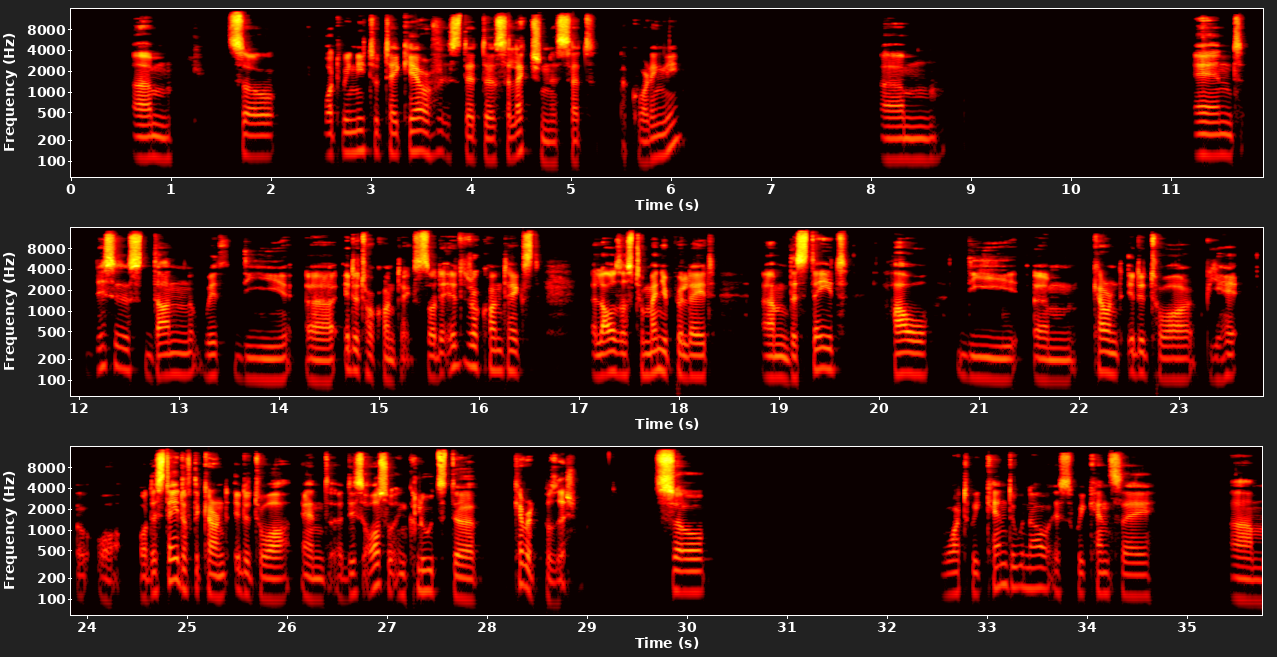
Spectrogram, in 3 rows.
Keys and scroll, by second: 0.0 BackSpace, 2.4 super+z, 11.5 Return, 31.5 Down.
